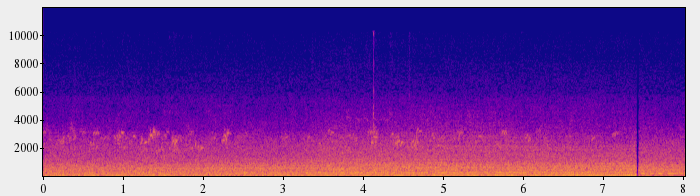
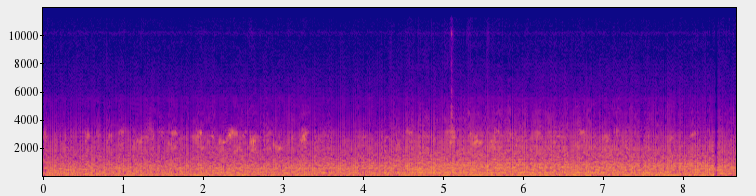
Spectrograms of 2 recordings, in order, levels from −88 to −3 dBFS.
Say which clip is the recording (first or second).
first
